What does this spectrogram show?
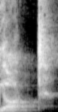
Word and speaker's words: yacht: and the final t yacht yacht y o t is the pronunciation of the naughty arch yacht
